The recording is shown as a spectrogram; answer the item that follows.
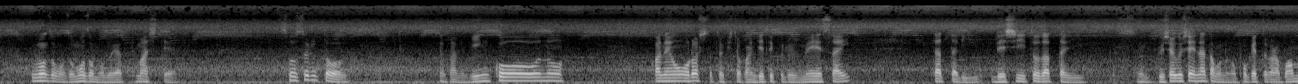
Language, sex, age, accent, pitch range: Japanese, male, 20-39, native, 110-140 Hz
